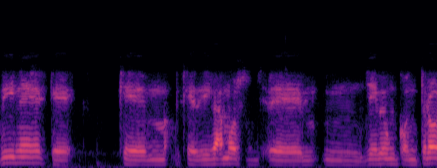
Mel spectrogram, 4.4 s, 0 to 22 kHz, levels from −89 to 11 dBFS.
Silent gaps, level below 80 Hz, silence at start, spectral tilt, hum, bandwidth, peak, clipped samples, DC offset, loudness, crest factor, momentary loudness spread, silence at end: none; -78 dBFS; 0 s; -7 dB/octave; none; 6.2 kHz; -16 dBFS; under 0.1%; under 0.1%; -36 LUFS; 20 dB; 12 LU; 0 s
